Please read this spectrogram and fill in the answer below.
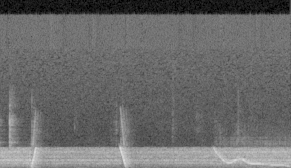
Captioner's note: static howling; random beeps; beeps modulating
